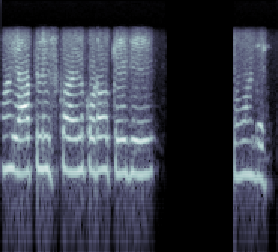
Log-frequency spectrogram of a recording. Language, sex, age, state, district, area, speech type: Telugu, male, 60+, Andhra Pradesh, Konaseema, rural, conversation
